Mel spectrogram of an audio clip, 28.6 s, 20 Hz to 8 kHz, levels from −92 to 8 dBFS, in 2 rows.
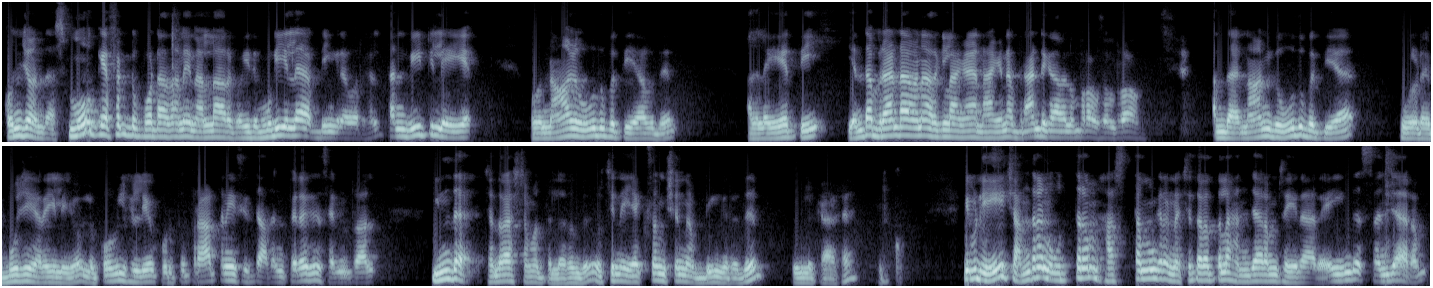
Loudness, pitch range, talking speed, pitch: -16 LUFS, 115-155 Hz, 120 wpm, 135 Hz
